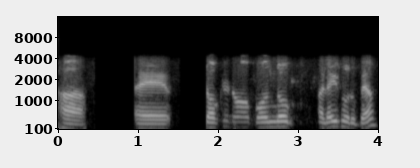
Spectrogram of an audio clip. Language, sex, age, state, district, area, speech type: Sindhi, male, 30-45, Gujarat, Kutch, rural, conversation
